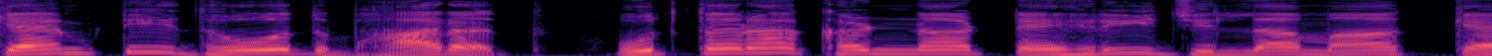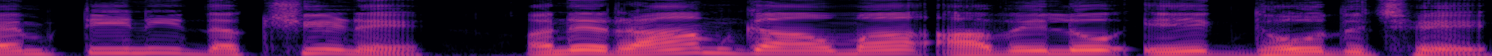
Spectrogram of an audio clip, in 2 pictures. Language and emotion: Gujarati, neutral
